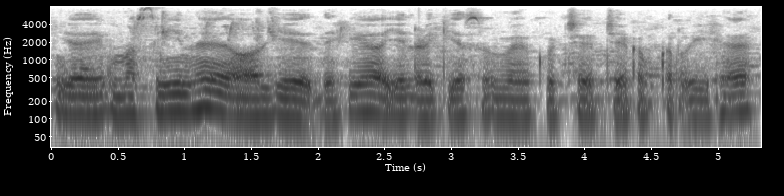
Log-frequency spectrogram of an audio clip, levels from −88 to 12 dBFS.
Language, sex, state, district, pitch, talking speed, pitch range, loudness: Hindi, male, Uttar Pradesh, Jalaun, 115 Hz, 170 wpm, 110-125 Hz, -15 LUFS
